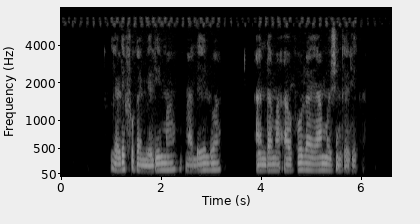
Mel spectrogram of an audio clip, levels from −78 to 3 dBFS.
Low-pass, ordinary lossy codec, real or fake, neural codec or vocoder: 7.2 kHz; AAC, 48 kbps; real; none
